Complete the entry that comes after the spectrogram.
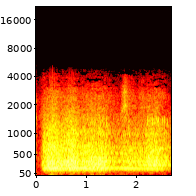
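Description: A car engine roars loud as the car is made to speed up, holding a steady, rumbling drone as it accelerates for a few seconds, with no voices over it.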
